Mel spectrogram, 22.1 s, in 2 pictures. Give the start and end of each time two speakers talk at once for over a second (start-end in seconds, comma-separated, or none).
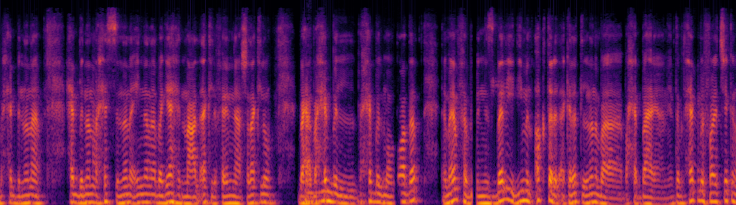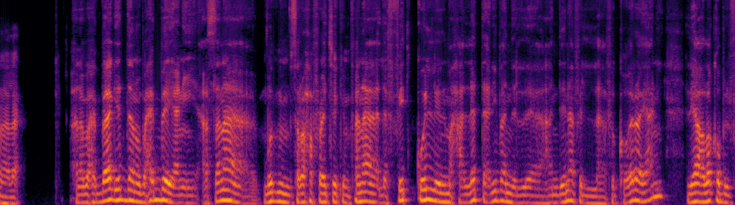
none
